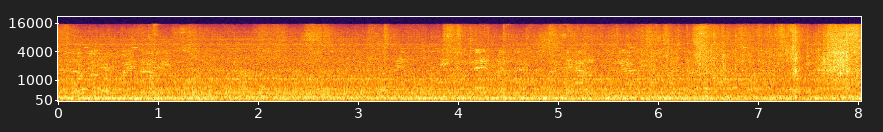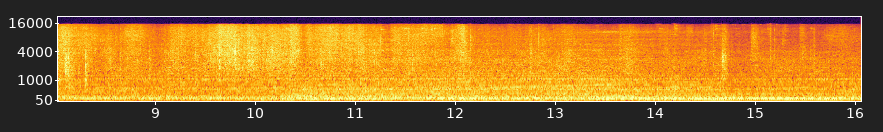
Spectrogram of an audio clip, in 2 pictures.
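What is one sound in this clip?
Traffic passes by outside the bus.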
